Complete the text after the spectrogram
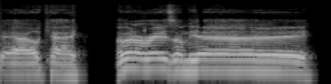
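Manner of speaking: slow, drawn-out, half-hearted, unimpressed delivery. Retelling John Cena sitting through an emotional moment: imitating John Cena, unenthused. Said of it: "he's just sitting there like".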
